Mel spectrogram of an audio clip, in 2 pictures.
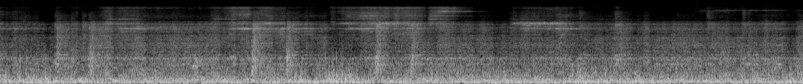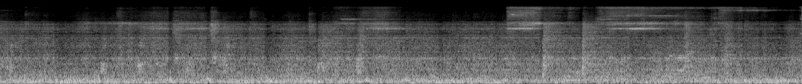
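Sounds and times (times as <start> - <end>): rail clicks: 0.0 - 16.0
train wheels rumbling on track: 0.0 - 16.0
high wheel squeals: 13.1 - 15.8.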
